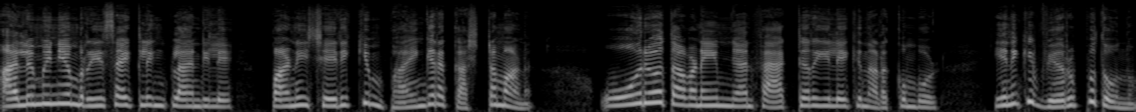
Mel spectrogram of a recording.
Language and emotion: Malayalam, disgusted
